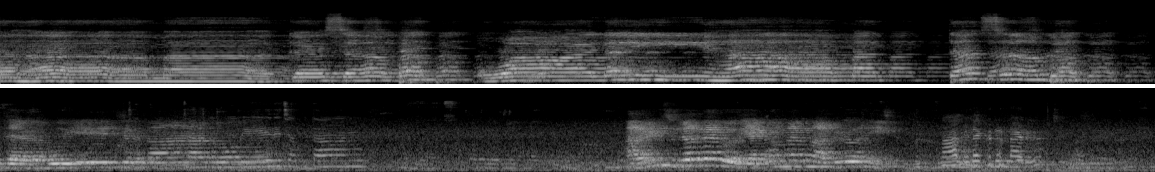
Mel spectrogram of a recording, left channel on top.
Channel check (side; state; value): both; different; correlation -0.01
